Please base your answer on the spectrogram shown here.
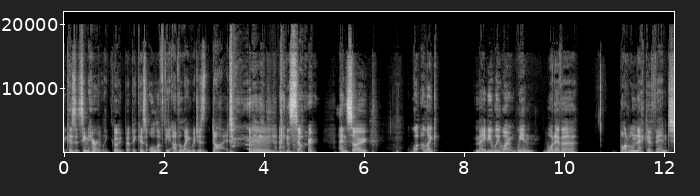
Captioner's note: laughs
